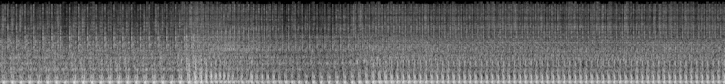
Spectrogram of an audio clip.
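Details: Husqvarna SM 610 with Keihin FCR 41 carburetor: big single thumps at a steady idle with a blip near two seconds and an odd mechanical edge; owner finds the engine noise strange, cause unclear.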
